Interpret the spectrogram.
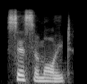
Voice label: "sesamoid", Indian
